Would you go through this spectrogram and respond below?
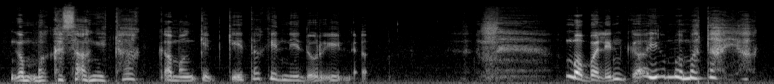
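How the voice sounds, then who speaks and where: A woman with a Filipino accent playing a humble, guilt-ridden, injured nanny in an audio drama, speaking in a halting, plaintive way. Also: a little high, husky, exaggerated voice. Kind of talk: Ilocano audio drama acting.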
